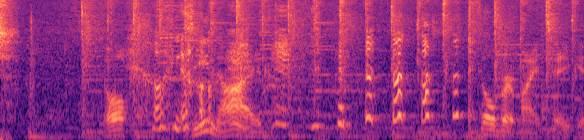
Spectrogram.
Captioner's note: laughs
